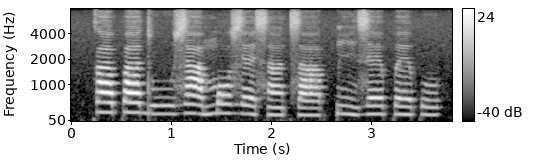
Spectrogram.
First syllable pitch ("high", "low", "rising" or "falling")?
high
